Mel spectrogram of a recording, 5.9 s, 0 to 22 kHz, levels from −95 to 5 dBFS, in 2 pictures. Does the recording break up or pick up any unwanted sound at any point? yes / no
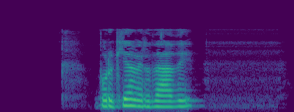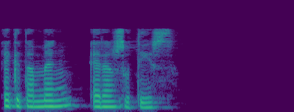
no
